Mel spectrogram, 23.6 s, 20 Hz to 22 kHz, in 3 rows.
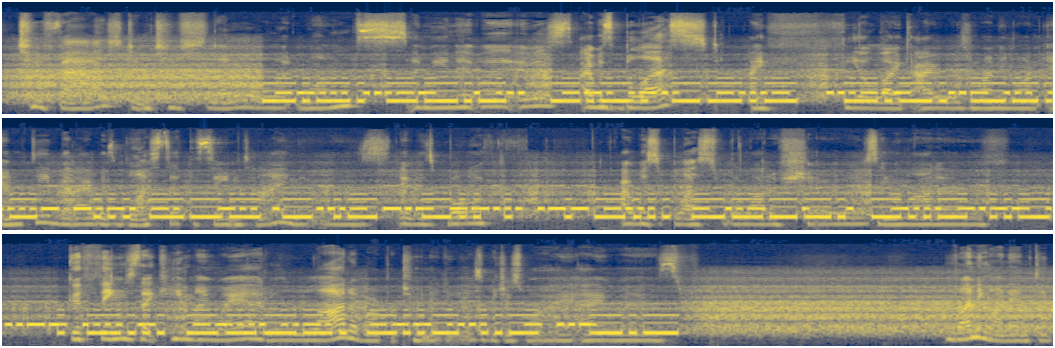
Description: Morse code, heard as two keyed tones. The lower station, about 22 wpm, 390 Hz: CQ CQ CQ SOTA DE EB9XU EB9XU K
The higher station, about 29 wpm, 710 Hz: 73 ES GL <BT> <SK> US4CN DE VK7WB TU E E BY3HT 7F OH TU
